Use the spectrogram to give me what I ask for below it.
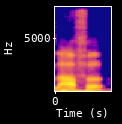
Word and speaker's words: Larve: Spricht man das Larve oder Larve aus? Man spricht es natürlich mit dem Vogel-V aus, Larve.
